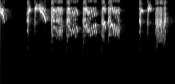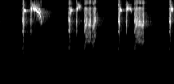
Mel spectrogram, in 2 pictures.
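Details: Lively song of a long-tailed shrike, the cendet or rufous-backed shrike: bright whistled downslurs alternate with dense scratchy, buzzy chatter in quick phrases, about one burst per second, with faint low thumps beneath.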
